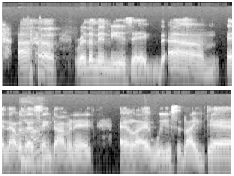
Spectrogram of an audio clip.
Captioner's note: chuckles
